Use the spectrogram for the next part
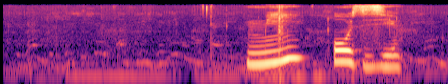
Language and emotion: Russian, neutral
